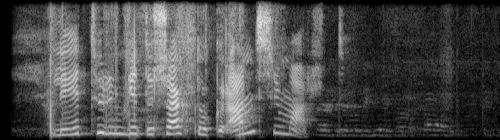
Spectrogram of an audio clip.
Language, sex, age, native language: Icelandic, female, 11, Icelandic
